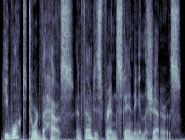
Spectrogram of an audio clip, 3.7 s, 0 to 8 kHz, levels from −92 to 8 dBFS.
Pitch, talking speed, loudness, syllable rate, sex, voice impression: 105 Hz, 210 wpm, -18 LUFS, 5.1 syllables/s, male, masculine, middle-aged, tensed, powerful, fluent, intellectual, calm, mature, friendly, unique, wild, lively, slightly strict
